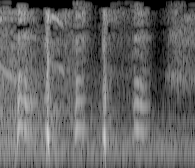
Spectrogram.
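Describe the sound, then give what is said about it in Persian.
Coughing from someone who has breathed in dust: a few short, harsh bursts with throaty, voiced sounds between them. “رو زمین توف میکنم. سرفم میگیره.”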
